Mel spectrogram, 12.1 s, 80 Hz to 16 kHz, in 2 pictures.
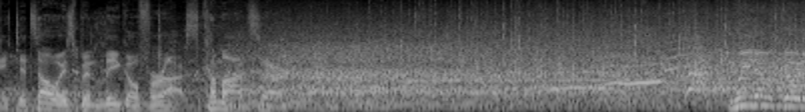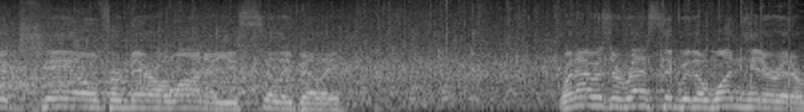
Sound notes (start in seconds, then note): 1.5 audience laughing; 3.7 audience clapping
